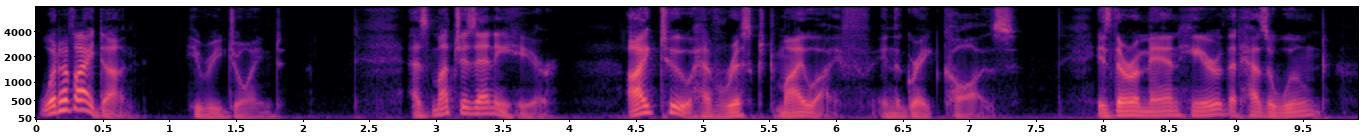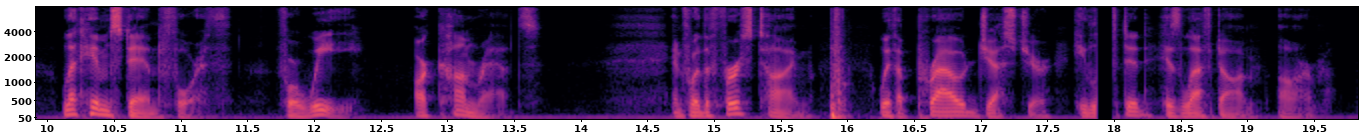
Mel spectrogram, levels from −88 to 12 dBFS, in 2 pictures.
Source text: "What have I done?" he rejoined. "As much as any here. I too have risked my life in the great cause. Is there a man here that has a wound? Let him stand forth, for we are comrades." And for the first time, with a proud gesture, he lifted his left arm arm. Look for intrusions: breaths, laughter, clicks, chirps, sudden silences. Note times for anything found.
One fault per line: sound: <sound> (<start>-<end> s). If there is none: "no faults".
sound: thud (15.9-16.1 s)
sound: dropout (17.9-18.0 s)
